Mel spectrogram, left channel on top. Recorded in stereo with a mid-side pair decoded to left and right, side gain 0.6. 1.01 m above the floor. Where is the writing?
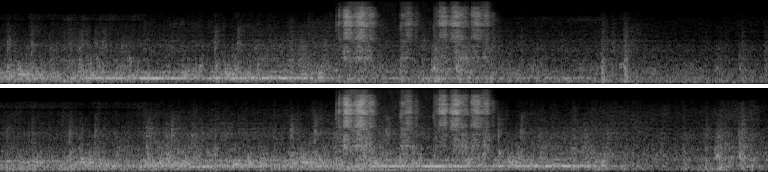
30° right, 1.1 m.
